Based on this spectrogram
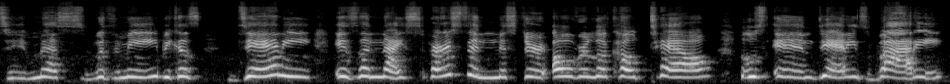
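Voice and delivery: put-on high, slow, girlish defiance; Abra's defiant voice. Girl talking down the hotel, high and slow. Voicing Abra defying the hotel.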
